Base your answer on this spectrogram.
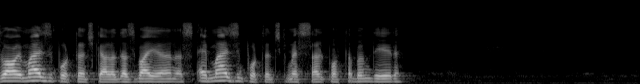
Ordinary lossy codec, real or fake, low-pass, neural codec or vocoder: none; real; 7.2 kHz; none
